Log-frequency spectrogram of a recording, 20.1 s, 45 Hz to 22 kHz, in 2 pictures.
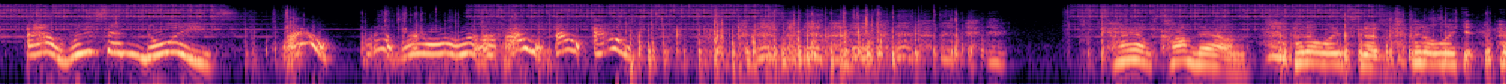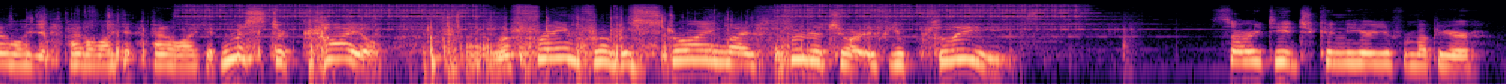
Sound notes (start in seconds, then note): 2.4 Kyle meowing in panic; 4.9 Kyle hyperventilating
